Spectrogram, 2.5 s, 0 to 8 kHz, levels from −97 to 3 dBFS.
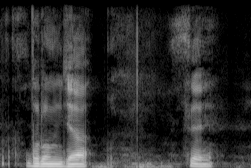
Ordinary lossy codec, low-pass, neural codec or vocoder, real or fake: none; none; codec, 16 kHz, 4 kbps, FreqCodec, larger model; fake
